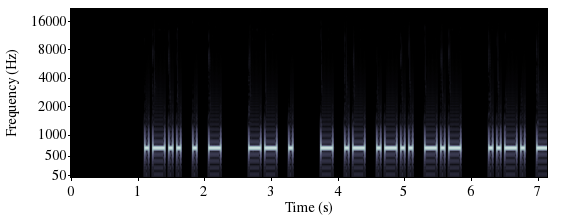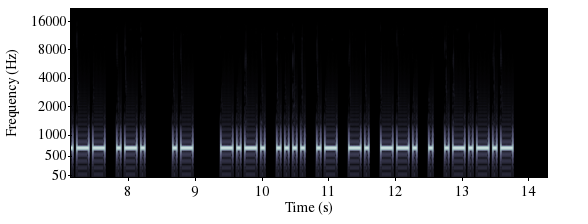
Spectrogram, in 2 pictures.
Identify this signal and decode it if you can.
Morse code, heard as a keyed tone, about 20 wpm, 700 Hz. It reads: LET ME TALK FOR A CHANGE.
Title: Sentences from Top 1000 Words - Review Part 1 - 20wpm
